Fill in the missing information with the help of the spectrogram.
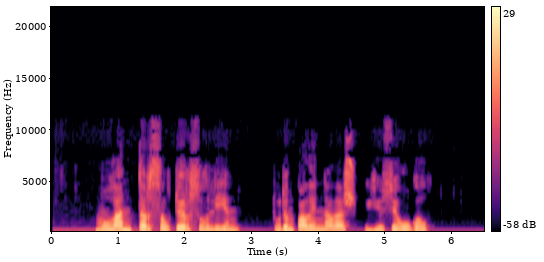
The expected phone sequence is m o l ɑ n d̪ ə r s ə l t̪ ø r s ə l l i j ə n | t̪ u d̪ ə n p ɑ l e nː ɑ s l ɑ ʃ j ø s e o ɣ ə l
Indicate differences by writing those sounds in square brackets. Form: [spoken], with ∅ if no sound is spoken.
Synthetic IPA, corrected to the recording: m o l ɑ n [t̪] ə r s ə l t̪ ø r s ə l l i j ə n | t̪ u d̪ ə [m] p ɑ l e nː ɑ [∅] l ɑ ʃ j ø s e o ɣ ə l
